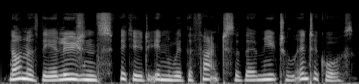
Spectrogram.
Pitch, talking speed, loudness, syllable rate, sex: 210 Hz, 215 wpm, -15 LUFS, 5.9 syllables/s, female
